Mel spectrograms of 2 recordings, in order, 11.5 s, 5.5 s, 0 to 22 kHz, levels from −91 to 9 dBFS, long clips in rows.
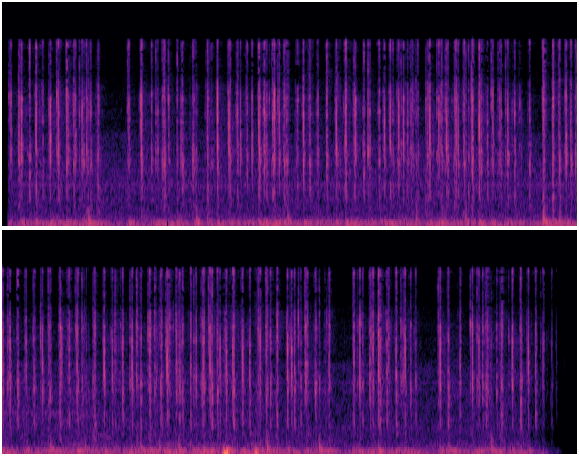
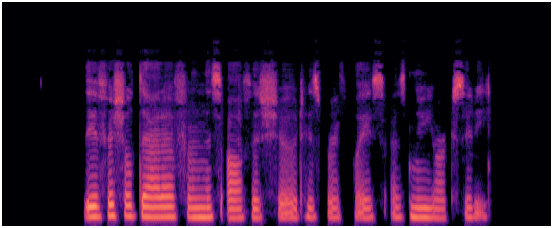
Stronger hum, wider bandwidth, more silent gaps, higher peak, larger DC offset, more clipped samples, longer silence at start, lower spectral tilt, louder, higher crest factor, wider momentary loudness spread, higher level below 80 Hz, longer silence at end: neither; first, 11.5 kHz vs 7.6 kHz; second, none vs 3.20-3.25 s, 3.46-3.51 s; about the same, -8 dBFS vs -8 dBFS; neither; neither; second, 0.05 s vs 0.85 s; second, -1.5 dB/octave vs -6 dB/octave; second, -37 LUFS vs -23 LUFS; first, 30 dB vs 16 dB; about the same, 7 LU vs 9 LU; first, -44 dBFS vs -68 dBFS; second, 0.3 s vs 0.65 s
